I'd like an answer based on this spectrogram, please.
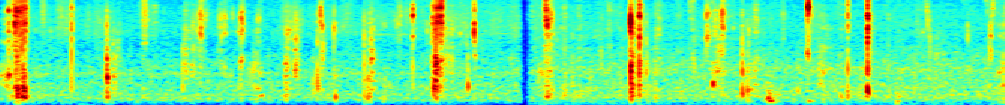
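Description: Close-miked eating of soft cream cake from a spoon: wet mouth smacks, sticky lip and tongue clicks and soft chewing in irregular short strokes. The sound breaks off for a split second about halfway through.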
